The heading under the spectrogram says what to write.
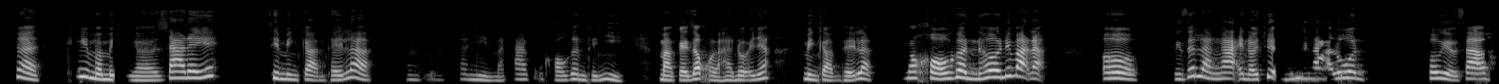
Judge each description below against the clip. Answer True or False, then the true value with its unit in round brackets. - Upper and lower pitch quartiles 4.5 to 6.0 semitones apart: True (5.4 semitones)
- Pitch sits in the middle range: False (245 Hz)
